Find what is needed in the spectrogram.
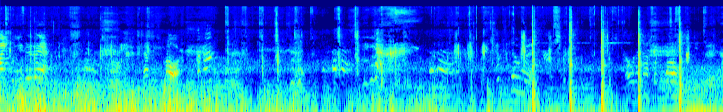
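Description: A basketball bouncing on hard ground, several sharp bounces about three-quarters of a second apart in the last few seconds, with children's voices in the background.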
